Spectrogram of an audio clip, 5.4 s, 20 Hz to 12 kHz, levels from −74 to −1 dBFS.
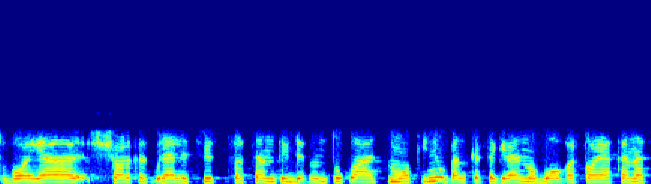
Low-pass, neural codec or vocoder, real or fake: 10.8 kHz; none; real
